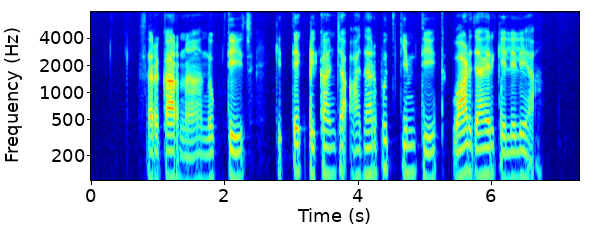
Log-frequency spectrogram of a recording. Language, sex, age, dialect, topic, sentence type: Marathi, female, 41-45, Southern Konkan, agriculture, statement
